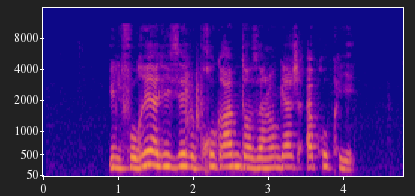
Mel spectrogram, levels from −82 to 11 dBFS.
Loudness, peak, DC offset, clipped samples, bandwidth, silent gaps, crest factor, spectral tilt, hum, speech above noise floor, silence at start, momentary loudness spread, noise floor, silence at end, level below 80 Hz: -17 LUFS; -2 dBFS; under 0.1%; under 0.1%; 11.5 kHz; none; 16 dB; -6.5 dB/octave; none; 49 dB; 0.9 s; 11 LU; -65 dBFS; 0.7 s; -66 dBFS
